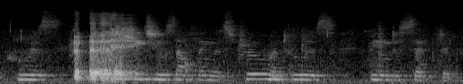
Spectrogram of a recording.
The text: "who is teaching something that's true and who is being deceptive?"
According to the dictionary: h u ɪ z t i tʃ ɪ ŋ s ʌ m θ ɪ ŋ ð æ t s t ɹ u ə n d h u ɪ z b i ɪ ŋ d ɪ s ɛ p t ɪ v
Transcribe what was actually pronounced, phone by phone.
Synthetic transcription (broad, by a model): h u ɪ z t i tʃ ɪ ŋ s ʌ m θ ɪ ŋ ð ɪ t s t ɹ u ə n h u ɪ z b i ɪ ŋ d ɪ s ɛ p t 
